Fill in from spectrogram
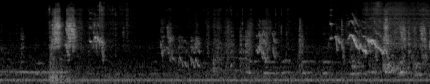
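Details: Budgerigars in a pet colony give soft scattered chirps and short warbled phrases, with a couple of sharper high notes early on and a low electrical hum throughout.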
